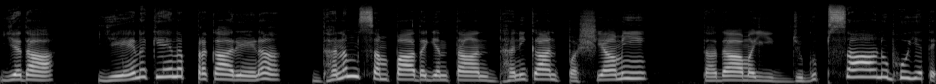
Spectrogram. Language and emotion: Sanskrit, disgusted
